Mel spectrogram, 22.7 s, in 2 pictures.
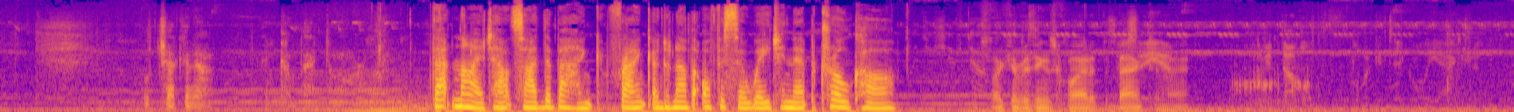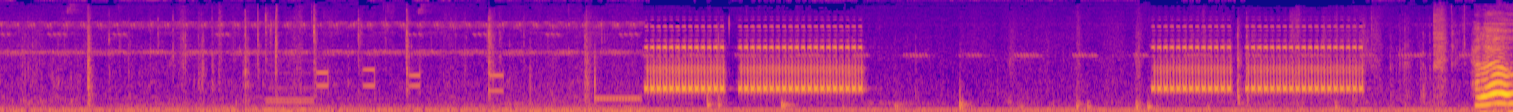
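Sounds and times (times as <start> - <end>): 
speech: 1.1 - 6.8, 7.4 - 9.0, 22.5 - 22.6
telephone ringing in electronic trills: 13.2 - 17.9, 20.0 - 21.7
short telephone dial beeps: 16.0 - 17.9, 20.0 - 21.6.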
